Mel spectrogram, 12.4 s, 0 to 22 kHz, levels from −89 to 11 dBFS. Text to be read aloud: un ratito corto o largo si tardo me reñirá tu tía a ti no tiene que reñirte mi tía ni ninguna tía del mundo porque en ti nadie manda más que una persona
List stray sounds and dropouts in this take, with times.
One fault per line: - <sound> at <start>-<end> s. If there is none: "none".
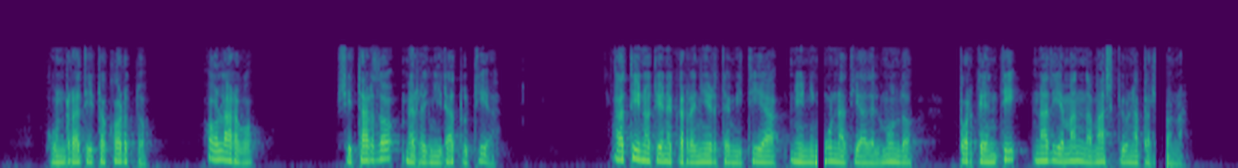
- dropout at 8.2-8.3 s
- dropout at 11.6-11.7 s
